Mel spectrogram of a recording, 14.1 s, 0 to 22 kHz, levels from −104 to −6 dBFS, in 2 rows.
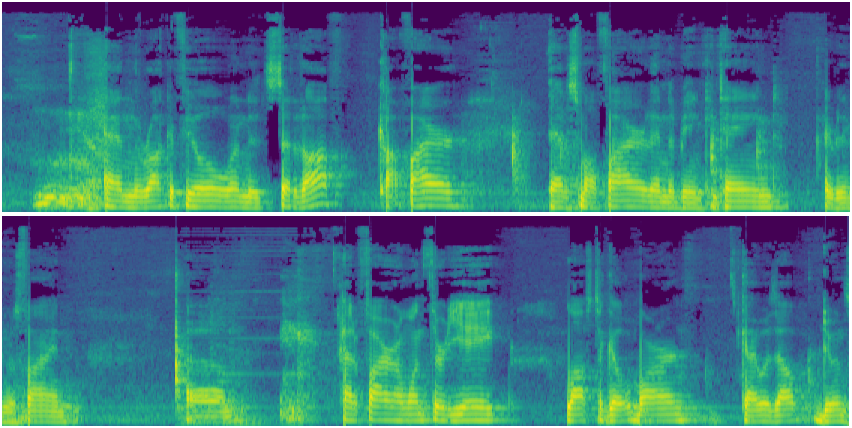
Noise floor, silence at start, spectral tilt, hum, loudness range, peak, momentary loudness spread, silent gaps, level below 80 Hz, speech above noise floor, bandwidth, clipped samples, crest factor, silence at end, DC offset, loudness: -41 dBFS; 0.2 s; -6.5 dB/octave; none; 4 LU; 0 dBFS; 11 LU; none; -44 dBFS; 25 dB; 17.5 kHz; under 0.1%; 16 dB; 0 s; under 0.1%; -17 LUFS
